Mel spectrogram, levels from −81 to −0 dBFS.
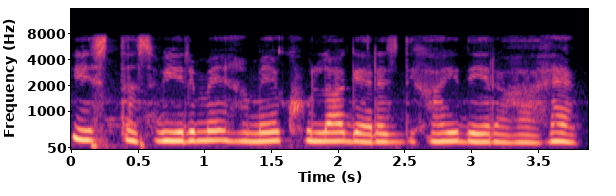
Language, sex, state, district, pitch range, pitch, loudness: Hindi, female, Uttar Pradesh, Saharanpur, 215-235 Hz, 225 Hz, -14 LUFS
